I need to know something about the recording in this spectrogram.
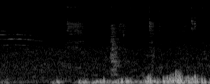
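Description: A kitten wrestling and pawing a small ball on a soft blanket makes a run of soft, dull thumps and rustles that builds through the second half. A brief high squeak fades out just at the start.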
